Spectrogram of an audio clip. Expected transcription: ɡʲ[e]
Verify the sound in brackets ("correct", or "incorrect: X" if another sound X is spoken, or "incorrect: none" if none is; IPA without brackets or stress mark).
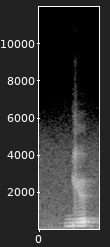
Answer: incorrect: ɘ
